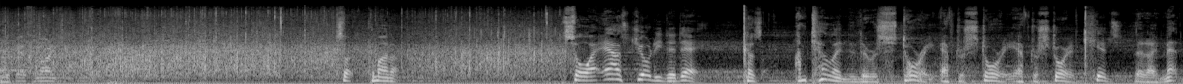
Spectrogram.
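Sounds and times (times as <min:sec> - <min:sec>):
audience applause: 0:00.0 - 0:05.8
speech: 0:00.3 - 0:00.9, 0:03.4 - 0:04.2, 0:05.6 - 0:11.8.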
